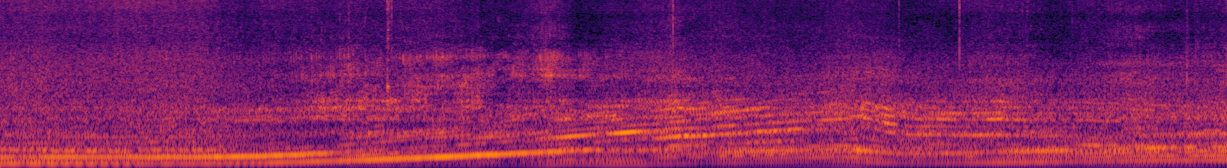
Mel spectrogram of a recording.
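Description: Supercar engine pulling away: it runs steady at first, then climbs in pitch for about four seconds as it accelerates. About six and a half seconds in the pitch drops sharply, then it holds steady.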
